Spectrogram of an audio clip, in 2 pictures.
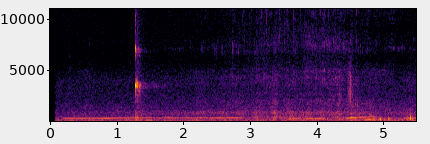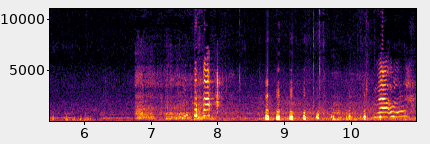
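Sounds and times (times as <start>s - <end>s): person humming: 0.1s - 7.6s
person laughing: 6.7s - 10.4s.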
